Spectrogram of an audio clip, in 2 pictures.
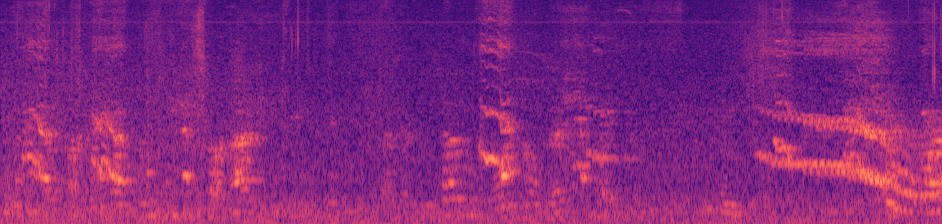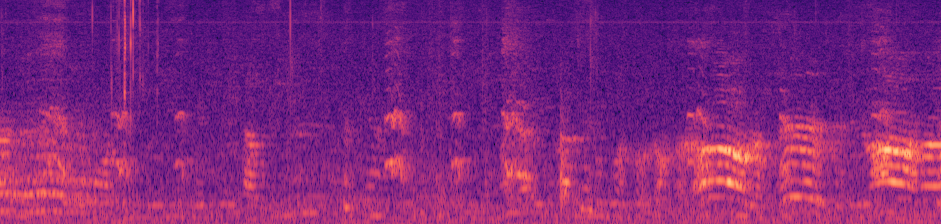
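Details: Rottweiler puppy whimpering in thin, wavering high whines that rise and fall, strongest midway and near the end, with human voices talking throughout and a low background hum.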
